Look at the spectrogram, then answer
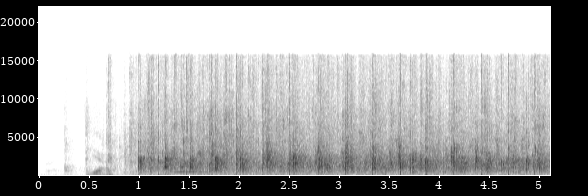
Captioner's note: audience applauding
